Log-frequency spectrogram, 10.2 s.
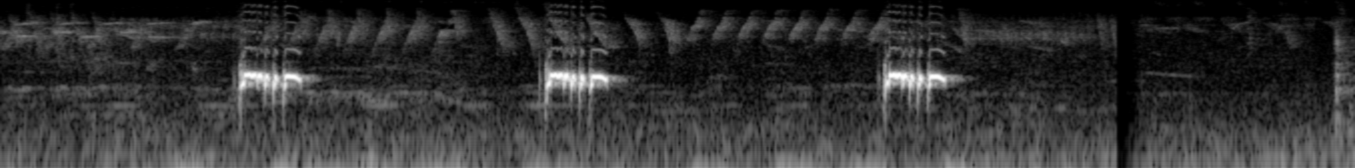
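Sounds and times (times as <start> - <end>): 
zebra dove cooing: 0.7 - 4.7, 6.6 - 7.3.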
